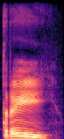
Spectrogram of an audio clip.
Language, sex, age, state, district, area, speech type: Kashmiri, male, 18-30, Jammu and Kashmir, Srinagar, urban, read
